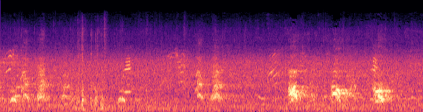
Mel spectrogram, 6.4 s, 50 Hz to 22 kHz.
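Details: German Shepherd at a World Championship agility event, Sunday A3 run: three sharp, high barks about half a second apart near the end, over steady crowd murmur and talking.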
